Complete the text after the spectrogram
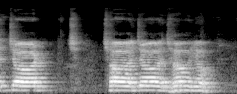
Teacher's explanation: तालव्य मतलब आपकी जीभ तालु से टकराई, इसलिए तालव्य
